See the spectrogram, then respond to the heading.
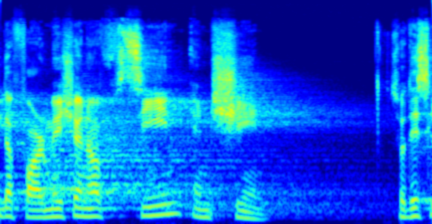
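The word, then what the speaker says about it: ش: When the middle of the tongue connects to the roof of the mouth, then we'll pronounce shen correctly.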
